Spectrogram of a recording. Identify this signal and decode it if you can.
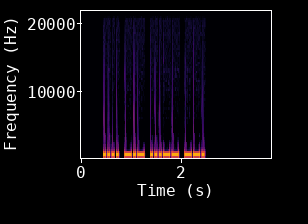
Morse code, heard as a keyed tone, about 27 wpm, 700 Hz. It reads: HK3G
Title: DXCC-100 Call Signs - 4 Characters - Repeated 3x - 28wpm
